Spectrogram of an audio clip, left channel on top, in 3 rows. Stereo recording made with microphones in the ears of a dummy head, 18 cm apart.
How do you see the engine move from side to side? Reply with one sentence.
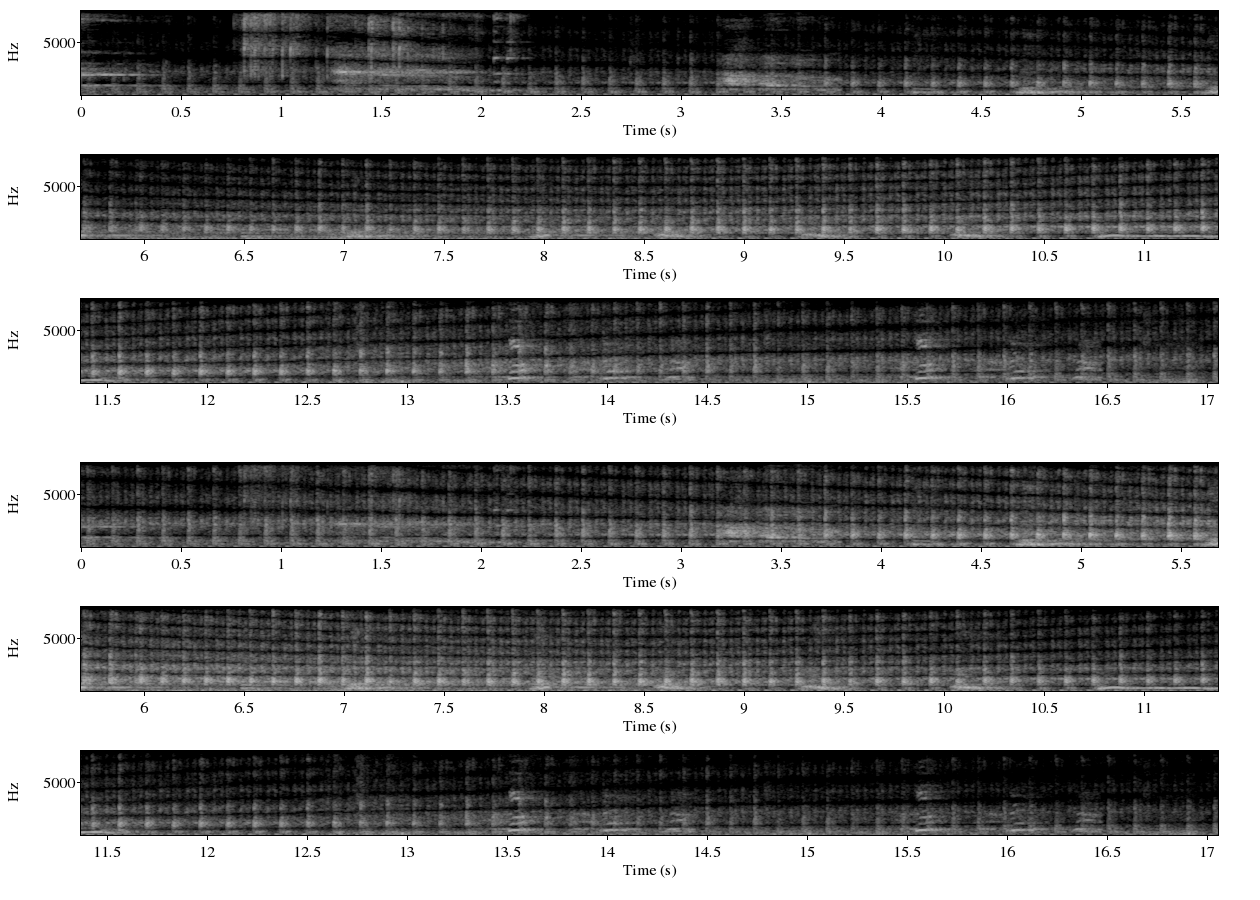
You can hear the engine move to the left.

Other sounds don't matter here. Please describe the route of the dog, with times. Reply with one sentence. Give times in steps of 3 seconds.
In this clip you hear the dog on the left from 0 s, on the right from 3 s, in the centre from 9 s and on the left from 12 s.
